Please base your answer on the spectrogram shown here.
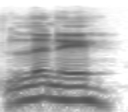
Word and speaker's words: Lyney: Yep, that's Lyney. Doesn't he live there? Lyney! See, I'm actually pronouncing his name right.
